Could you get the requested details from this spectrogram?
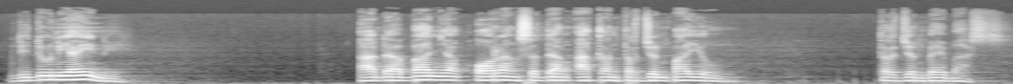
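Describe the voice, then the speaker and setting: A man preaching a sermon, telling stories with dramatic swings between loud exclamations and low murmurs. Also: fairly even intonation, slow pace, pauses often. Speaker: pastor. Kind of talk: sermon with storytelling.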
